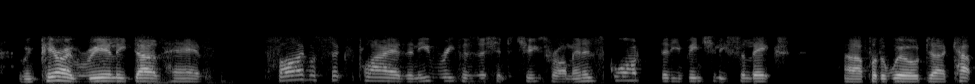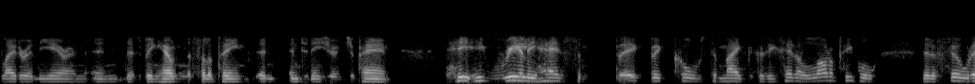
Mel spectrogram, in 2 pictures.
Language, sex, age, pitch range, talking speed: English, male, 50-69, 135-160 Hz, 200 wpm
